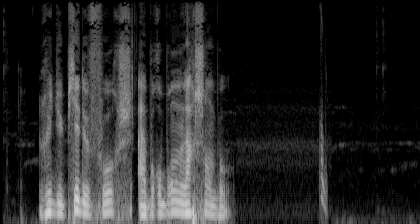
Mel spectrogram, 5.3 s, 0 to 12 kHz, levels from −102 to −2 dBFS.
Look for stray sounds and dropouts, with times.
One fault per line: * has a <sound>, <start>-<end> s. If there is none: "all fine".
* has a chirp, 4.0-4.1 s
